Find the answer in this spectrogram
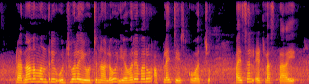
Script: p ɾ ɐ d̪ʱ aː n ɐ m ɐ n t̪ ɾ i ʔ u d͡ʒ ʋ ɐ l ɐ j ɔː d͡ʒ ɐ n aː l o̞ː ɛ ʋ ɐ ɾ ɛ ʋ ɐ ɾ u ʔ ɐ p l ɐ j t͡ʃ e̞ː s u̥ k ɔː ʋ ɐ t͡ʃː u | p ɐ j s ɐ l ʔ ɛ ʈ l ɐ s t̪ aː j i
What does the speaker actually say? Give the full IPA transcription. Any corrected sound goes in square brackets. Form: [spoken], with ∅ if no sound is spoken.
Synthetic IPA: p ɾ ɐ d̪ʱ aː n ɐ m ɐ n t̪ ɾ i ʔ u d͡ʒ ʋ ɐ l ɐ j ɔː d͡ʒ ɐ n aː l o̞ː ɛ ʋ ɐ ɾ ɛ ʋ ɐ ɾ u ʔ ɐ p l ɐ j t͡ʃ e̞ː s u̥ k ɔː ʋ ɐ t͡ʃː u | p ɐ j s ɐ l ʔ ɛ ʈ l ɐ s t̪ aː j i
